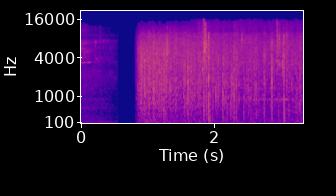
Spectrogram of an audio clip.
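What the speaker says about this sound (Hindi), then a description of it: "इतना ज़्यादा बारिश हो रहा है" Heavy rain pours down across a village in Hooghly, a dense, steady hiss close by that cuts out briefly near the start and then resumes at full strength without pause.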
